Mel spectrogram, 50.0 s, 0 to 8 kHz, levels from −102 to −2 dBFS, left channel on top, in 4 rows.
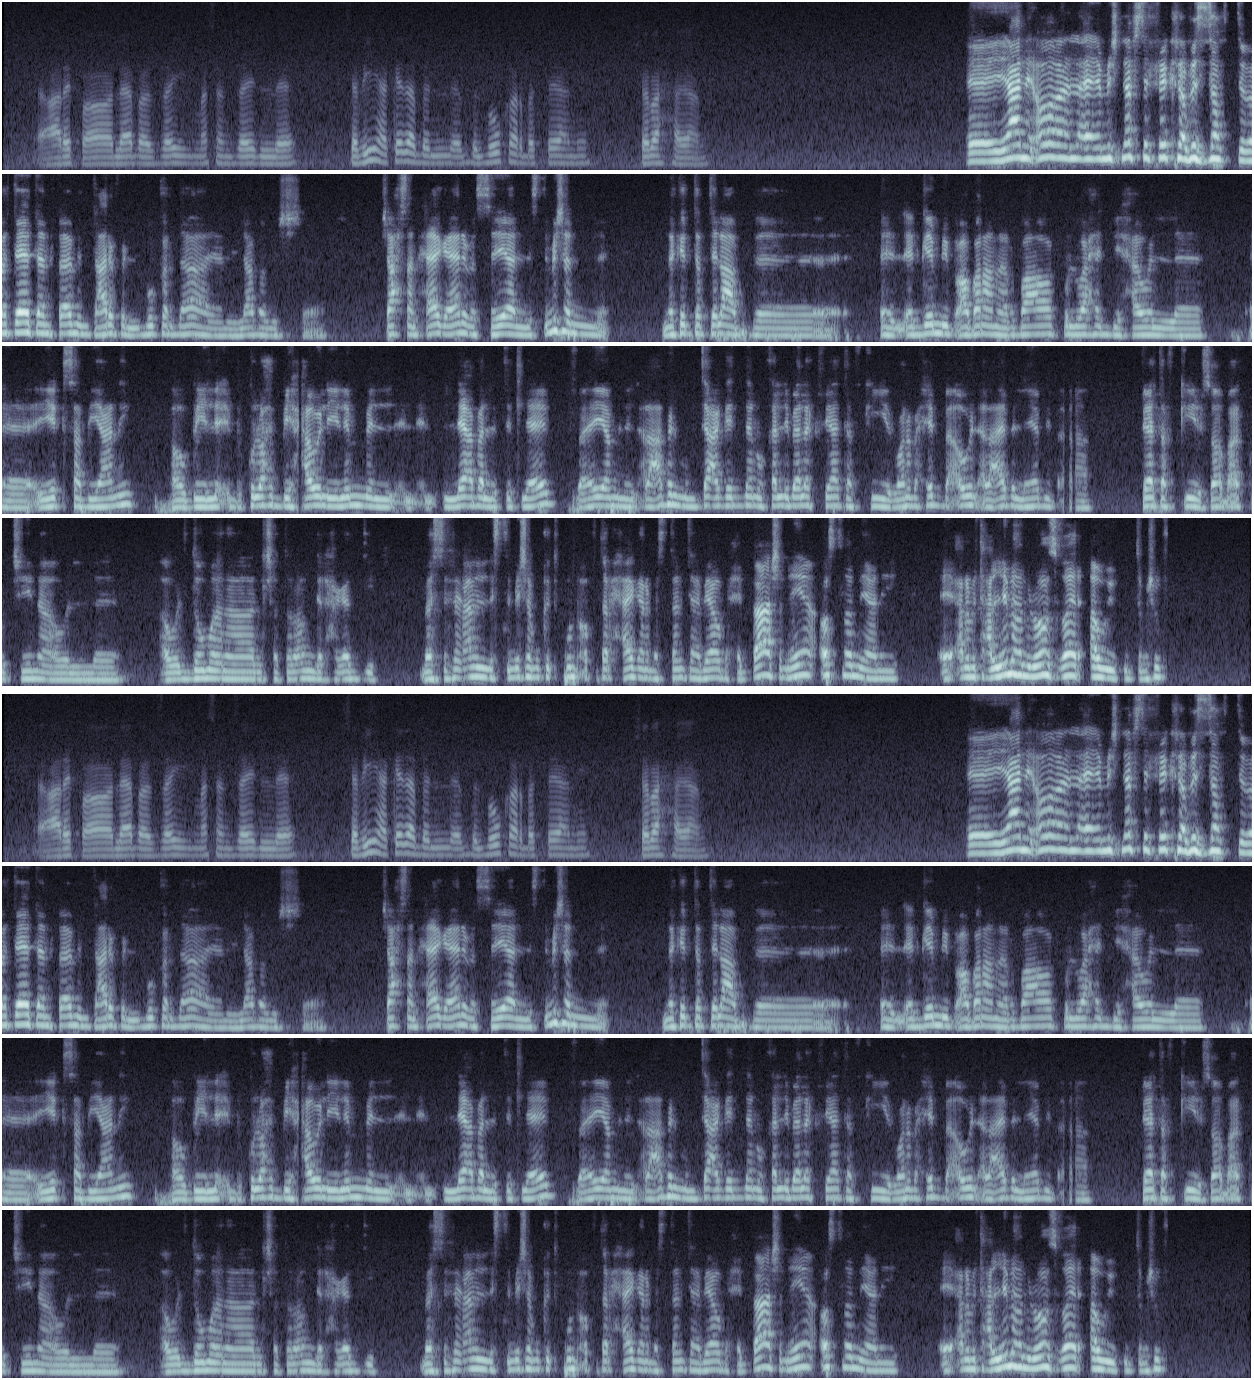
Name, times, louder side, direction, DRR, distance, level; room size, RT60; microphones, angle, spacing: voice 1, 0.3-2.9 3.5-5.9 6.4-7.0, right 1 dB, 20° right, 1.6 m, -40 dB
voice 2, 9.6-15.7 16.3-18.6 19.1-20.9 21.3-24.5 25.0-26.3 26.6-35.9 36.4-38.7 39.1-41.2 41.7-46.5 46.9-49.2, left 2 dB, 20° left, 0.5 m, -26 dB
head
